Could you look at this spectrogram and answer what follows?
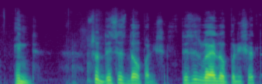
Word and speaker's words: Upanishad: So what is Upanishad? It has 3 syllables, Upa, Ni and Shad.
